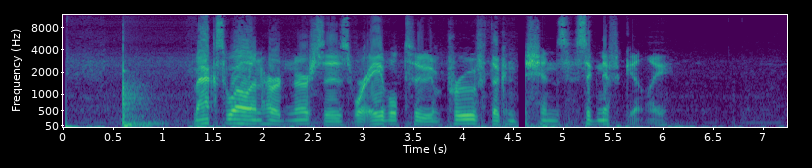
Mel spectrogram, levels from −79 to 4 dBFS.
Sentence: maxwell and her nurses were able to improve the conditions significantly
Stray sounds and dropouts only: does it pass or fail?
fail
